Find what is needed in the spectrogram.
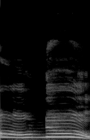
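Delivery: mock-sad, very high-pitched, drawn-out "oh". Retelling a TV scene where Debbie hears of a death: imitating sad Debbie. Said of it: "Debbie's all sad about it".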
